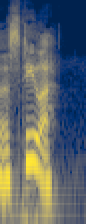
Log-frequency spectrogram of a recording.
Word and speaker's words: Stila: It is Stila.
